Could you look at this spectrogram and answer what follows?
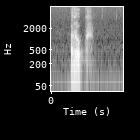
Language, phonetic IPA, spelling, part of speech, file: Polish, [ruk], róg, noun, Pl-róg.ogg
